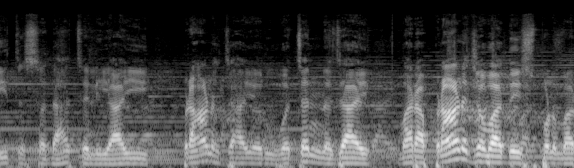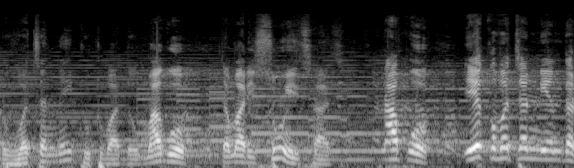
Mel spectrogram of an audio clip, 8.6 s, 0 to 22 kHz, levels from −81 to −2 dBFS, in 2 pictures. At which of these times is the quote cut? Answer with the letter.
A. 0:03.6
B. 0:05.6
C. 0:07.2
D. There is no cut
C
